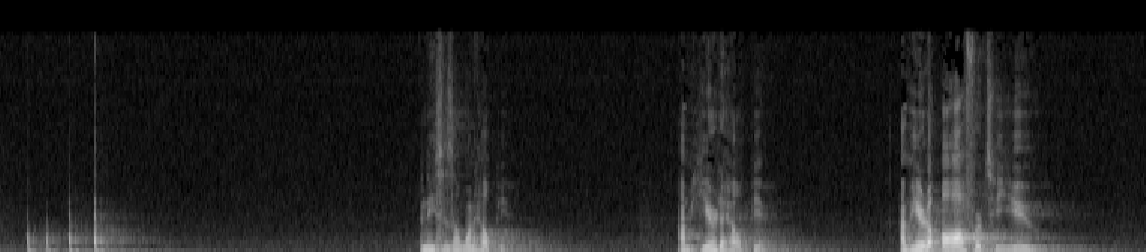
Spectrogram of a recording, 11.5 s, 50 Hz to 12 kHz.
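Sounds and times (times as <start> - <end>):
firm knocks on a wooden door: 0.3 - 1.4
speech: 4.2 - 5.2, 6.8 - 7.8, 9.0 - 10.5.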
